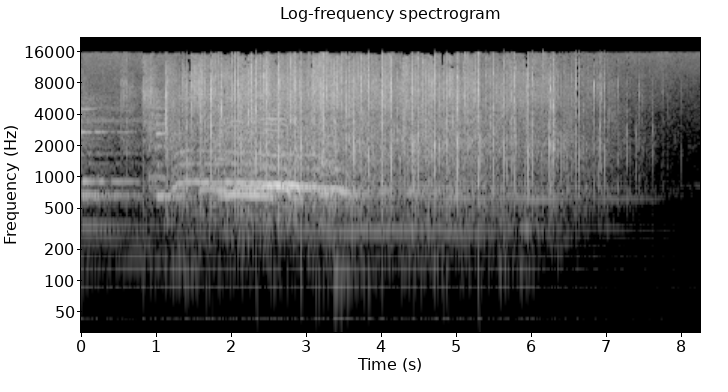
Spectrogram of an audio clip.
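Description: Audience applause on a live recording as a song ends, with held electronic tones wavering over it. The applause swells for a couple of seconds, then fades out to silence just before the end.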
